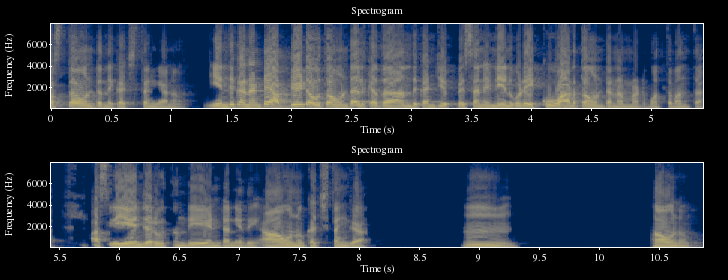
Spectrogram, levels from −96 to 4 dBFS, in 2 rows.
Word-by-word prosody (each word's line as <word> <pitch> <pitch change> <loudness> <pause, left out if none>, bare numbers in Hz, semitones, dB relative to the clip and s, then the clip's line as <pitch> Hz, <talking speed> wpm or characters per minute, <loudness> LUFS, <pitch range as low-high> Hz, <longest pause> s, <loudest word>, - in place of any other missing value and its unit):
ఒస్తా 145 +5 0
ఉంటుంది 155 -7 -2
ఖచ్చితంగాను. 105 -7 -5 0.3
ఎందుకనంటే, 200 +2 +3
అప్‌డేట్ 210 0 +3
అవుతా 190 +1 +3
ఉండాలి 170 -2 +2
కదా! 155 +1 +3
అందుకని 165 +2 -2
జెప్పేసని 155 +3 -1
నేను 155 0 +2
గూడా 175 - +4
ఎక్కువ 180 - -1
వాడతా 145 +2 +2
ఉంటానన్నమాట 115 -6 -4
మొత్తమంతా. 105 0 -6 0.4
అసలు 135 +2 -1
ఎం 140 - +2
జరుగుతుంది? 130 -4 -1
ఏంటనేది? 110 -4 -4 0.2
అవును. 125 -2 +1
ఖచ్చితంగా! 115 -5 -3 0.9
హ్మ్. 135 -5 -1 1.3
అవును. 120 -6 0
140 Hz, 135 wpm, -25 LUFS, 115-165 Hz, 1.3 s, గూడా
